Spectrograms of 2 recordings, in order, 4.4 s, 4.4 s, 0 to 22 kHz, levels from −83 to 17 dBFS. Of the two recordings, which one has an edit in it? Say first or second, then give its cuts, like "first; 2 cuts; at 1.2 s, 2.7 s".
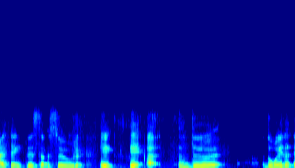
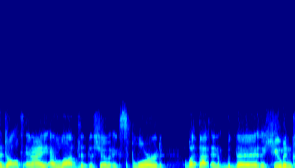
second; 3 cuts; at 1.2 s, 2.7 s, 3.1 s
